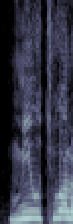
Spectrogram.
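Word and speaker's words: mutual: दोस्तों क्या पढ़ेंगे म्यूचुअल यानी कि अंतिम में टी यू एल इ आता है ना तो उसका उच्चारण टी यू एल आ रहा है ना तो इसका उच्चारण चुल के रूप में करेंगे दोस्तों तो एम यहां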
